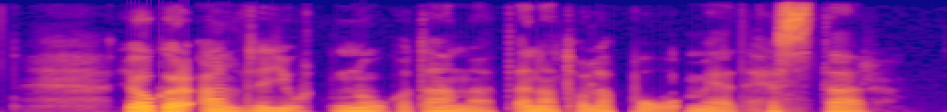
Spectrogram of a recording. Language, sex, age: Swedish, female, 32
